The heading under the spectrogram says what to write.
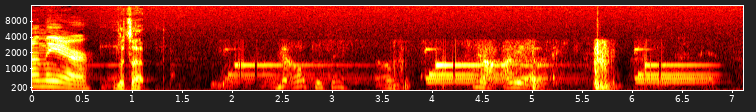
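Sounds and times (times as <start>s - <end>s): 
speech: 0.0s - 1.2s, 1.8s - 6.5s
voices: 1.8s - 6.9s
car door-ajar chime: 1.8s - 7.0s
car door thunk: 5.6s - 6.0s.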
